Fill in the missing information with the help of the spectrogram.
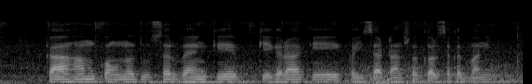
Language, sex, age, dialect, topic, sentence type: Bhojpuri, male, 18-24, Southern / Standard, banking, statement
